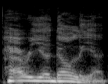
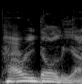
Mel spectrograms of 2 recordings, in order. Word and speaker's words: pareidolia: his website, features a pareidolia. That's what it's called. Pareidolia. I think that's how they say it.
